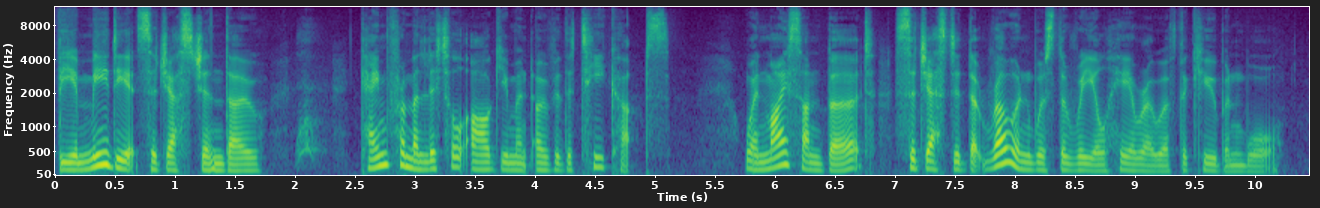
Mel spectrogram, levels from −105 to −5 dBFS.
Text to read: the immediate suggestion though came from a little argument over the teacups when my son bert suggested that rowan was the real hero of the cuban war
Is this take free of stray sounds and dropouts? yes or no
no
